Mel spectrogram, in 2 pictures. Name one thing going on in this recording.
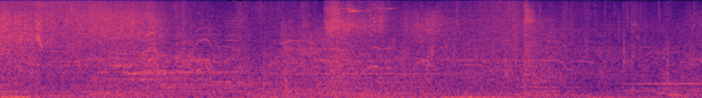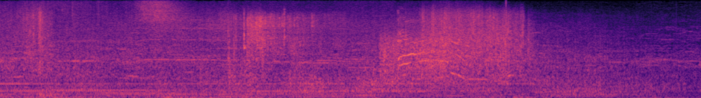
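A huge ship's hull groans and creaks as it sinks, with a deep rumble.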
